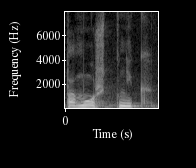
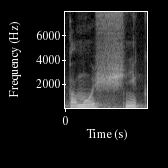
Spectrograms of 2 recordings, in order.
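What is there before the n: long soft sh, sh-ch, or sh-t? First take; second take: sh-t; long soft sh. First: An sh then a nasally released t precede n. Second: A long soft sh comes before the n. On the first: The speaker calls it right. "«т», которое взрывается в носоглотку, в «н»" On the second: The speaker calls it wrong. "с долгим мягким «ш»"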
